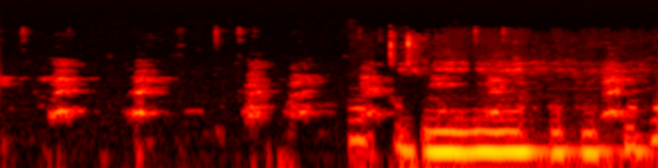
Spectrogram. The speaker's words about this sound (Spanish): El perrito quiere, quiere comentar.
